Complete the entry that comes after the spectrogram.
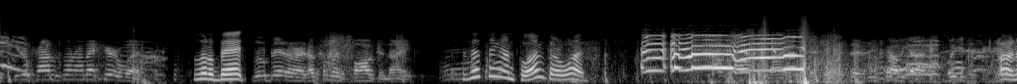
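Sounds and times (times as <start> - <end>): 
chickens clucking: 0.0 - 0.6, 6.4 - 10.1
speech: 0.4 - 6.7, 7.3 - 10.1
rooster crowing: 6.4 - 8.2.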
